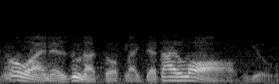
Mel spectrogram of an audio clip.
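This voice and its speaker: Smug, hammy crook lord; wildly swooping pitch; tinny old radio with crowd and noise. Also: male voice, very animated, moderate pace. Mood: smooth. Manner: mock-suave and hammy, grand romantic delivery. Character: vain smooth-talking male crook, master of the Casbah. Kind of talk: 1940s radio comedy acting.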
